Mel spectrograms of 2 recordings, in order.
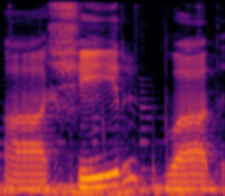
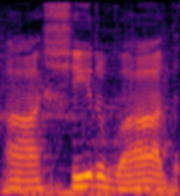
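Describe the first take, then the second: Both takes have the same delivery.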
